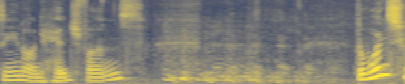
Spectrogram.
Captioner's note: laughter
